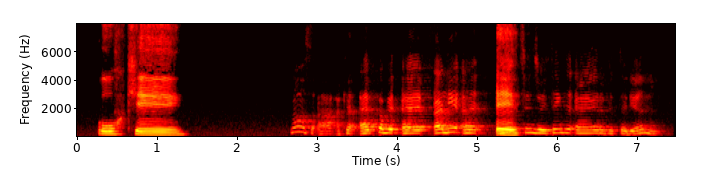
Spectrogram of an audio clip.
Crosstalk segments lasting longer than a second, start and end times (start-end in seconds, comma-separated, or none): none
